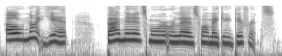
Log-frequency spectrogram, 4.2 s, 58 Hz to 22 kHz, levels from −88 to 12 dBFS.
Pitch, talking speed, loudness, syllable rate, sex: 270 Hz, 170 wpm, -17 LUFS, 5.4 syllables/s, female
